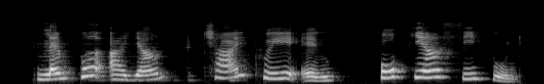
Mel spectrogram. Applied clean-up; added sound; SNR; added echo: neural mask model DeepFilterNet 3.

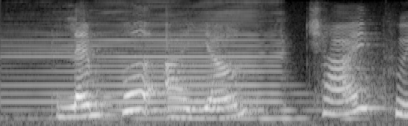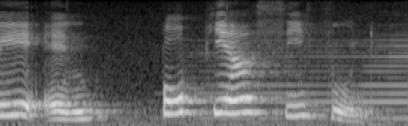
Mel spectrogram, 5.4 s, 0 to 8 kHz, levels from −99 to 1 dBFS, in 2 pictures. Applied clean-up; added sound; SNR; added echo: none; Bowed string instrument; 12 dB; none.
